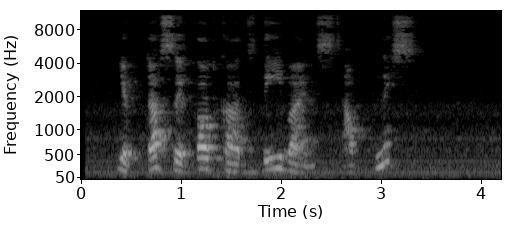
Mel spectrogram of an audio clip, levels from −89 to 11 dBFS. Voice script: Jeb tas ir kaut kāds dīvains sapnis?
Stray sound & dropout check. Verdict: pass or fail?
pass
